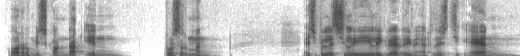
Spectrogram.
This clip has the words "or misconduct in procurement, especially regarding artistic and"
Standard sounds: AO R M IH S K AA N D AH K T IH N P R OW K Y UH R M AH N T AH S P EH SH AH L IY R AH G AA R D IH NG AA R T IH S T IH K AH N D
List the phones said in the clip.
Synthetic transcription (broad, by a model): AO R M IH S K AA N D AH K IH N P R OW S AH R M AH N T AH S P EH S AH L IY L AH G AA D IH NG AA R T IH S T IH K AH N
